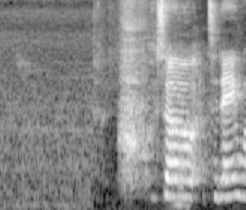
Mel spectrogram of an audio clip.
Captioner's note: deep exhale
